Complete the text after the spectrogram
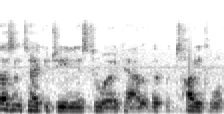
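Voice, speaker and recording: A man talks in a somewhat breathy voice that sits fairly high in pitch. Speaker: vlogger and music composer. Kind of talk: casual webcam vlog. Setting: home studio, webcam. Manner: hesitant, many fillers.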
